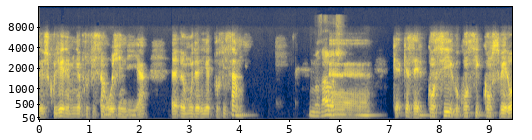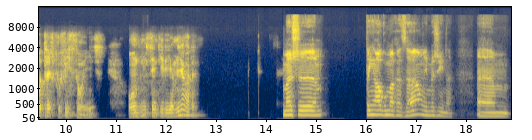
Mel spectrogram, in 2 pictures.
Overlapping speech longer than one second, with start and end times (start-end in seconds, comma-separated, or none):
none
